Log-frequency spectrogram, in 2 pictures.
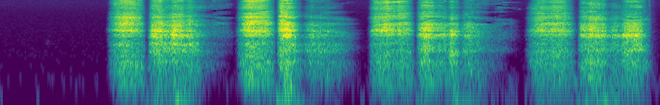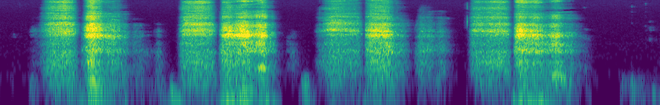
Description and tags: Female Heavy Breathing - In Pain
A recording of a woman breathing hard, as if she is in a great deal of pain.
